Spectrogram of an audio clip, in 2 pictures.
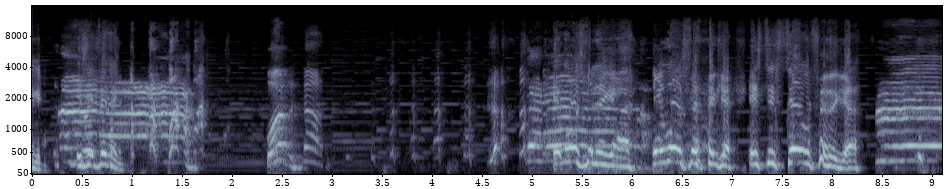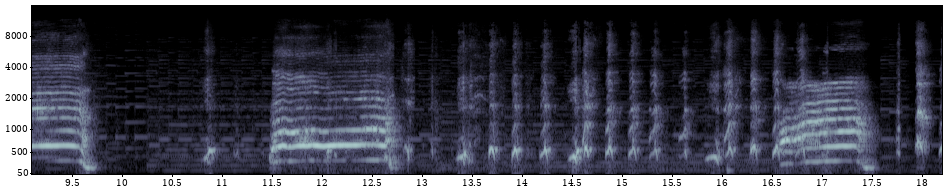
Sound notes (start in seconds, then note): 0.2 horne yells in pain; 3.2 laughter; 4.9 yells in pain; 8.4 horne yells in pain; 11.4 horne yells in pain; 12.7 laughter; 16.5 horne yells in pain; 17.5 laughter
